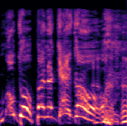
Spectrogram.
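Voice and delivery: very high-pitched, demanding yell. Retelling a film scene of a man yelling at the pancake cook, yelling like Inherent Vice. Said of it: "He's yelling at the Japanese guy".

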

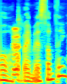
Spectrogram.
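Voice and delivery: put-on, serious, solemn-sounding voice. Imitating Matt's reaction to a remark: imitating Matt, suddenly serious. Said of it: "Matt just got so serious when you said that".

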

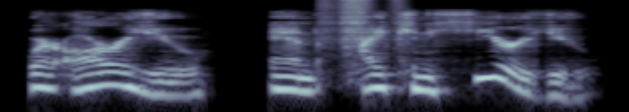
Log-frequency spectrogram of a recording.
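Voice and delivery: spooky ghostly woman's voice, calling out. Retelling a game ghost calling out as you walk toward a red glow, ghostly woman voice. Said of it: "this ghostly woman going like".

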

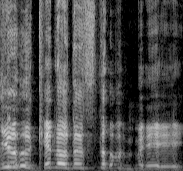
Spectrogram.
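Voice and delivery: put-on old-movie vampire count villain voice. Acting a scene of Guy Hero meeting Dracula: Dracula voice. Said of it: "That was my Dracula".

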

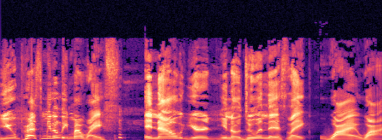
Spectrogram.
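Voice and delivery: usual speaking voice

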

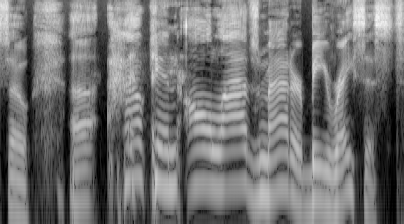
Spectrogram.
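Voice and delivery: slow, put-on southern Texas drawl. Asked to put on a voice, reading out a question in a Southern Texas accent. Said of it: "Put on the southern voice that I've got from Texas".

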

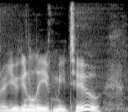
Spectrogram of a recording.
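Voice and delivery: ordinary delivery

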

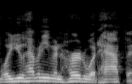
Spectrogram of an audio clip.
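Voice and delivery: plain

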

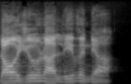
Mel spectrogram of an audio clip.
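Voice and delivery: fake Jamaican-accented voice. Describing a villain and how he talks: put-on jamaican accent. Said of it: "he has like a Jamaican accent because he goes like".

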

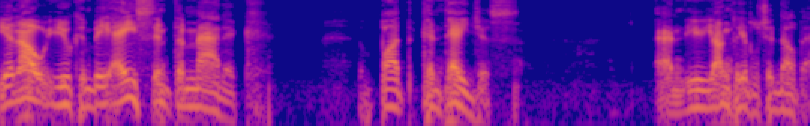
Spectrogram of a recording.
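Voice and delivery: rough, scratchy, creaky put-on voice. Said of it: "He said".

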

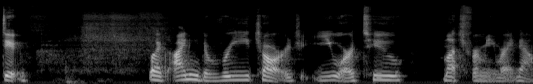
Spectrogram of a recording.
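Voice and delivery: plain

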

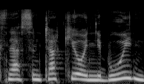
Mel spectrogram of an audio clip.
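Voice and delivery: put-on Scottish accent. Retelling a mum ordering at a deli counter: imitating mum's scottish accent. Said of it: "obviously my mum's Scottish".

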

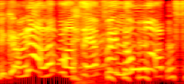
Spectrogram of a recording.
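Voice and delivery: mock-screaming. Recounting an argument, the speaker acts out their own past words, retelling a scream. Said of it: "Skrek jag".

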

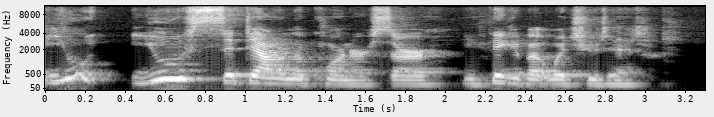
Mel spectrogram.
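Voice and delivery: ordinary talk

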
